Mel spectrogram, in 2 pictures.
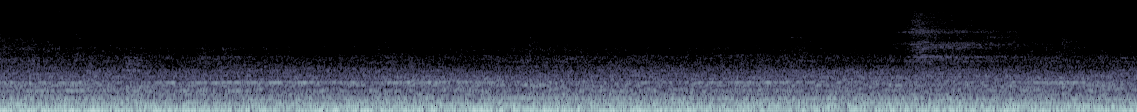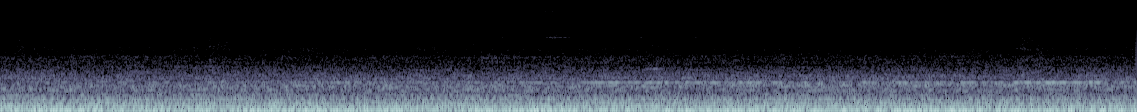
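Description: Hakone Tozan Railway train heard from inside the front car, running slowly into the station: a steady low rumble of wheels on rail with a faint steady whine, and a brief soft hiss about four and a half seconds in.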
